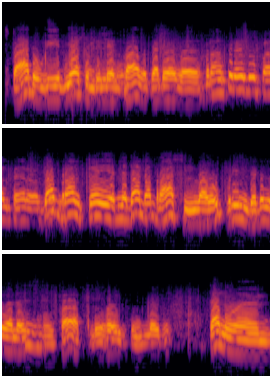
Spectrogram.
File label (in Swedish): dialekter; Folkminnen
